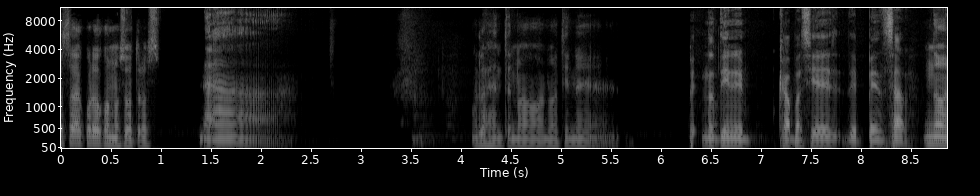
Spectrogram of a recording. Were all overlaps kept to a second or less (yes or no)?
yes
